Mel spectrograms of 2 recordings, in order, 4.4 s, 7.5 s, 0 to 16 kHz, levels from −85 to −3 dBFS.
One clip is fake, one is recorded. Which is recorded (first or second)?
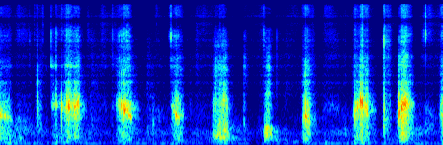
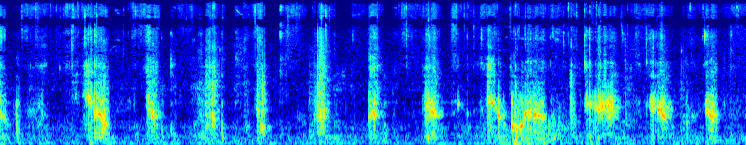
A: second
